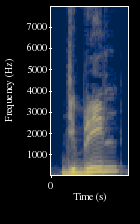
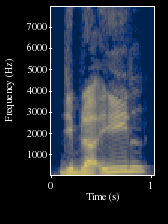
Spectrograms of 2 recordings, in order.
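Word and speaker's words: جبريل: জিব্রিল, জিব্রাইল, জিব্রাইল, জিব্রাইল, জিব্রিল, এই 5 ভাবে তার নাম উচ্চারণ করা হয়।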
